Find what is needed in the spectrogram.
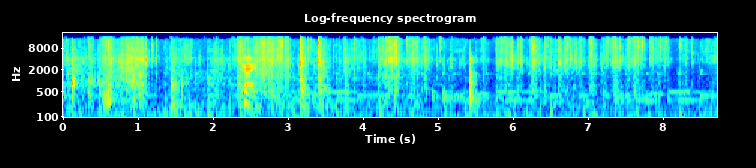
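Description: A foil blind bag crinkling and rustling as it is pulled out of a small cardboard box and handled, with irregular sharp crackles throughout; scissors start cutting the bag near the end.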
